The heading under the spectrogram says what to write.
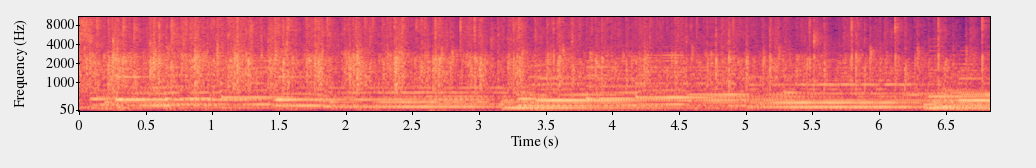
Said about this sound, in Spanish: Un aplauso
